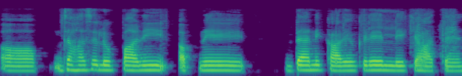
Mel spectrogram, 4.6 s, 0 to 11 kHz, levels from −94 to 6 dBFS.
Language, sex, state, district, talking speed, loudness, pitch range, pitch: Hindi, female, Uttarakhand, Uttarkashi, 180 wpm, -18 LUFS, 160-175 Hz, 170 Hz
